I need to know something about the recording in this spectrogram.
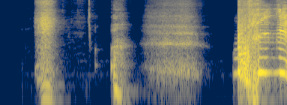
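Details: Streamer's exaggerated, possibly put-on sneeze: short breathy build-up sounds, then a loud voiced burst with a drawn-out vocal tail; sneezing.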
